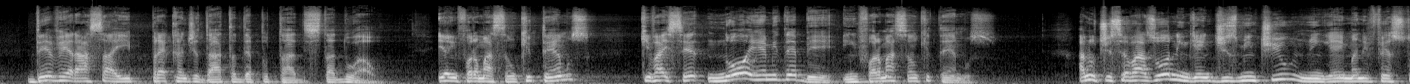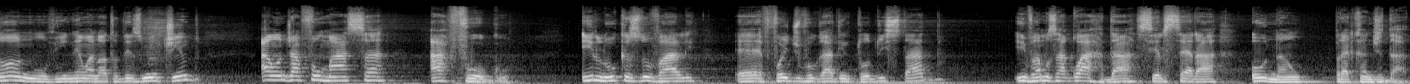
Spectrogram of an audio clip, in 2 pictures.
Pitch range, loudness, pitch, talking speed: 120-175 Hz, -12 LUFS, 140 Hz, 120 wpm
